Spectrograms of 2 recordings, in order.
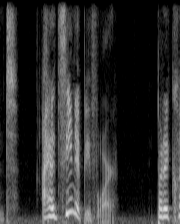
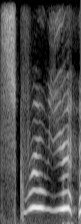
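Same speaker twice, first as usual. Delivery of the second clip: higher, louder mock yell of triumph; retold triumphant yell; 14 semitones higher, 9 dB louder than usual. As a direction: hurl it at the doctor, half laughing. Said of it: "I yelled out my doctor's name and I said".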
